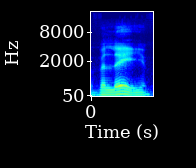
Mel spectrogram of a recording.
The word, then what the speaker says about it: valet: Use French pronunciation of valid and rhymes with delay. Uh valet vlay.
